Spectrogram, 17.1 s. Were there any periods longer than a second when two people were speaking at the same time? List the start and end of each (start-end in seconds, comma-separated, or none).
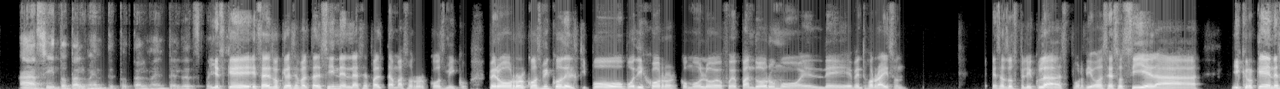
none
